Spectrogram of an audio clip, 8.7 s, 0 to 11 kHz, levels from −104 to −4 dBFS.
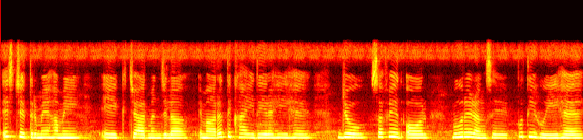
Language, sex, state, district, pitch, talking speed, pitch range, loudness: Hindi, female, Jharkhand, Jamtara, 245 Hz, 135 wpm, 235-275 Hz, -13 LUFS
